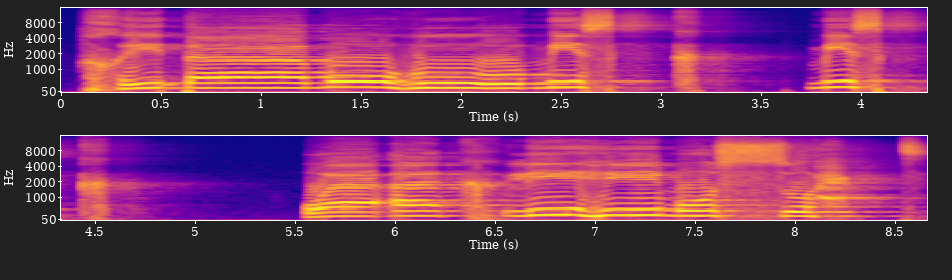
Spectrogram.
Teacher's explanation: Huruf kaf, huruf ta itu ada sifat hamas, ada bunyi nafas atau bunyi angin pada suara kita.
